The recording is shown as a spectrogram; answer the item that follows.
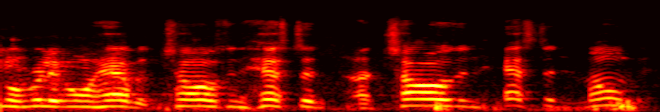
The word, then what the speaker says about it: Charlton Heston: You gonna really gonna have a Charlton Heston moment. How do you say his name? Charles Heston.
